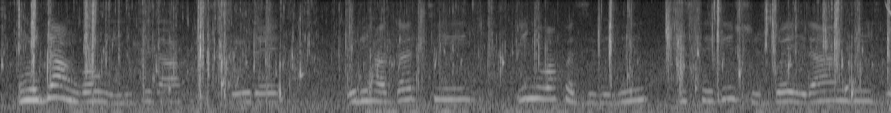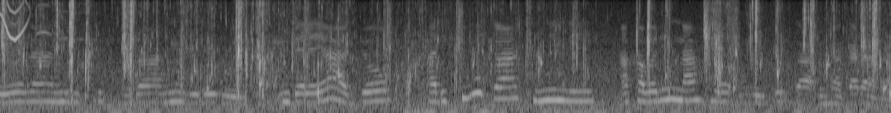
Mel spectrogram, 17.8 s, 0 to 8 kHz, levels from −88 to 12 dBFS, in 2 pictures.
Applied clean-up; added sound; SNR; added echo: none; Animal + Water / Splash, splatter; -3 dB; none.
